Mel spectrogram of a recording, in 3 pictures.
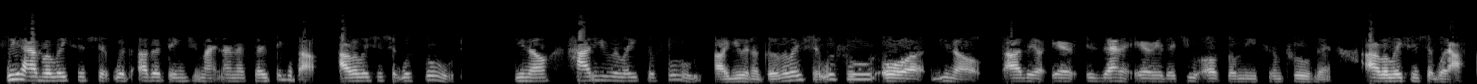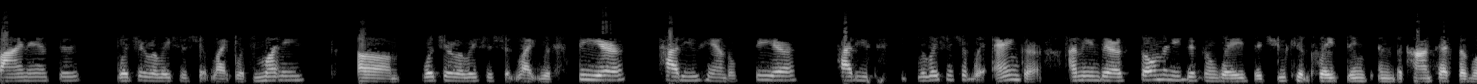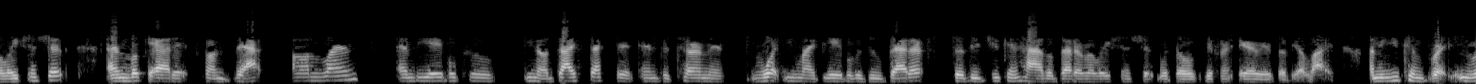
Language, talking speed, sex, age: English, 190 wpm, female, 30-49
